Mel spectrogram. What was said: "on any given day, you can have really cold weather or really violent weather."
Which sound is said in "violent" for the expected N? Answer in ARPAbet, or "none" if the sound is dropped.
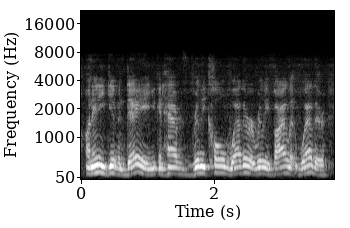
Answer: none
